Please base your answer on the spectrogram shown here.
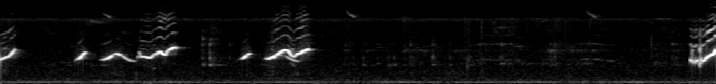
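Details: Ornate lorikeet practising whistles: short upward-slurred whistled notes in quick clusters in the first four seconds, followed by a long quiet stretch and a loud whistle at the end, with a steady low hum.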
